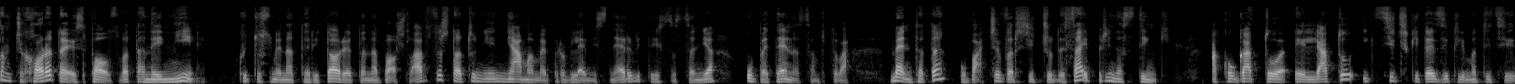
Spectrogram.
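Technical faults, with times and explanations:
5.47–5.51 s, short concealed packet loss: about 20 ms of audio never reached the decoder in time, so the receiver extended the preceding sound for 20 ms and then blended back into the real signal. This is heard as a brief smear or wobble. Unlike a rebuilt packet, nothing of the original reached the listener, so a short sound can simply vanish.
7.53–7.55 s, lost packet rebuilt from error correction: a 20 ms stretch was restored from a low-bitrate copy carried in the following packet, so there is no gap. The audio briefly turns rougher and noisier. That coarser but continuous texture is what separates it from concealment.
7.57–7.62 s, short concealed packet loss: right after the rebuilt frame, another 20 ms went missing and was filled by about 23 ms of extrapolated sound before the fade back.
12.46–12.52 s, lost packet rebuilt from error correction: 40 ms was reconstructed from redundant copies, which fits two lost packets. 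The rougher, noisier texture lasts twice as long as at 7.53 s, yet the sound stays continuous, with no smear or dropout.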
